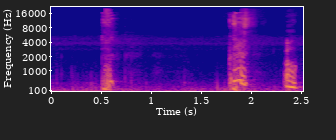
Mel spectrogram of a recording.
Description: 5 1/2 month old fake sneezing, cause well she thinks sneezes are funny!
